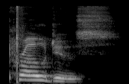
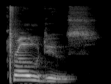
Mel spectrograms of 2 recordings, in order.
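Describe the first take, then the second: First: The stress is on the first syllable. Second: The same.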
